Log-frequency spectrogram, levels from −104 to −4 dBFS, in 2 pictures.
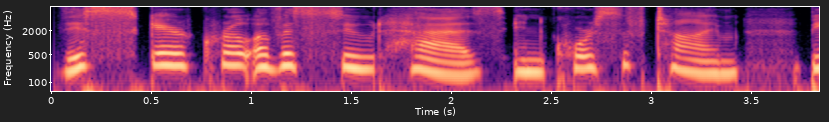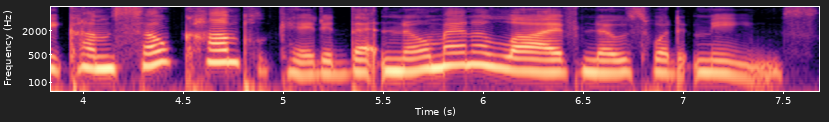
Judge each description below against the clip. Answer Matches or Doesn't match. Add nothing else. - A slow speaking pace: Doesn't match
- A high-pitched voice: Matches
